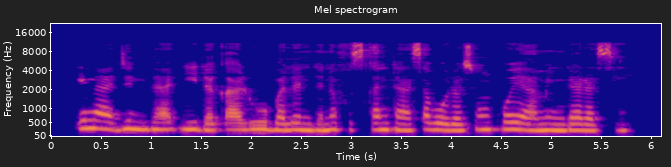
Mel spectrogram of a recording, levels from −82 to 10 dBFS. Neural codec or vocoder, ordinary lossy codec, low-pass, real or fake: none; none; 10.8 kHz; real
